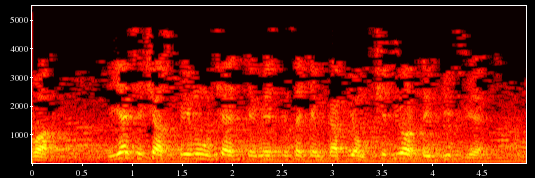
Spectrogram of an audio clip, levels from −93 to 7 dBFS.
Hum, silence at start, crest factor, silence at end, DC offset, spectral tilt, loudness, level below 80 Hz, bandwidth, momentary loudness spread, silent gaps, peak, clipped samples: none; 0 s; 18 dB; 0 s; under 0.1%; -10 dB/octave; -23 LUFS; -46 dBFS; 5 kHz; 8 LU; none; -6 dBFS; under 0.1%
